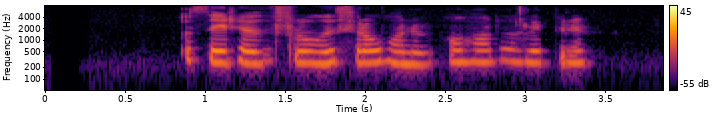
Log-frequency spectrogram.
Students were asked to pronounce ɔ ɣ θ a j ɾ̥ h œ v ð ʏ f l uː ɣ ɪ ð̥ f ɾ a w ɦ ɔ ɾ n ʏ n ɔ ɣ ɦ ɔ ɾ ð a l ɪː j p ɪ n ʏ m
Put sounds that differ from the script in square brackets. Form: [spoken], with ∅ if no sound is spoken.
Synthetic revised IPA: ɔ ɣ θ [e] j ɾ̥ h [ɛ] v ð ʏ f l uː ɣ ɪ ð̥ f ɾ a w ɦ ɔ [∅] n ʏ [m] ɔ ɣ ɦ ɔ ɾ ð a l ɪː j p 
